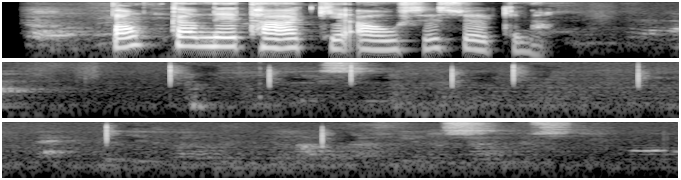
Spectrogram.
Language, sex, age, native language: Icelandic, female, 30-39, Icelandic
